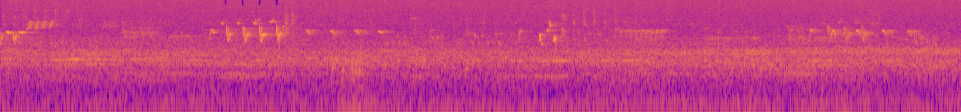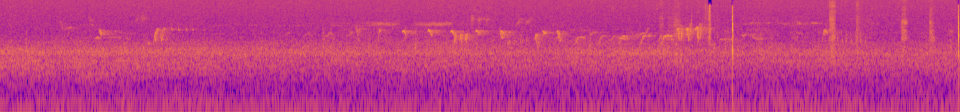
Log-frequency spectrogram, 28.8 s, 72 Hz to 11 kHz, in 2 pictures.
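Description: Songbirds chirping and singing in short repeated phrases over a steady background rush, with one sharp click about 25 seconds in.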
